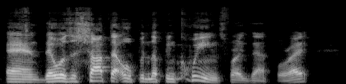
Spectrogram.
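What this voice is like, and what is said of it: New York accent. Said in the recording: “I lived in New York for a long time, obviously, if you can hear my accent.”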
